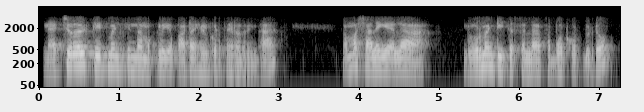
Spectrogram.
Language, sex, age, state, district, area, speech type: Kannada, male, 18-30, Karnataka, Tumkur, rural, conversation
